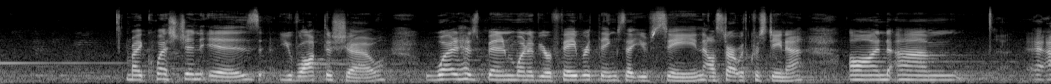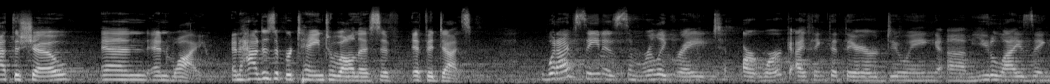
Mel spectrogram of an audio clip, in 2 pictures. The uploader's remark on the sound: Live from WestEdge Design Fair Dallas Edition. A panel conversation recorded live from the WestEdge Design Fair, Dallas edition.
